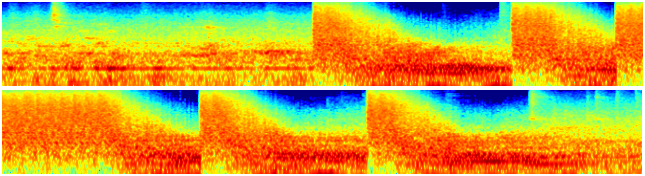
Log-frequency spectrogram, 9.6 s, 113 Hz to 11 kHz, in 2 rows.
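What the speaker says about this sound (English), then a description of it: "This is the famous AK-47." An AK-47 assault rifle fires at a shooting range in Poland, loud bursts of rapid shots repeating every second or so, close and harsh, with talk heard between bursts.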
